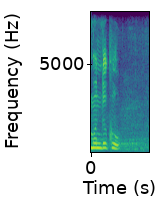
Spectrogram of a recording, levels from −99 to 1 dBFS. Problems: constant background noise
